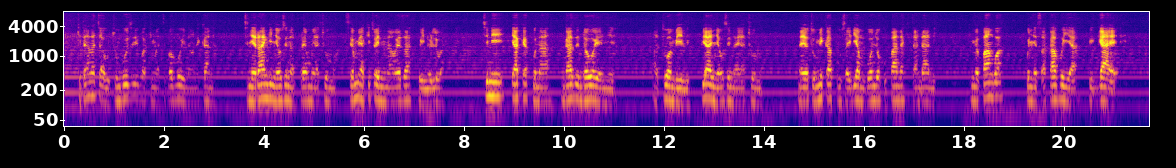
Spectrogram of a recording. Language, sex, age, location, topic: Swahili, male, 18-24, Nairobi, health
